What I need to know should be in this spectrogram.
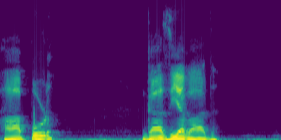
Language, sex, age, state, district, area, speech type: Urdu, male, 18-30, Uttar Pradesh, Ghaziabad, urban, spontaneous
